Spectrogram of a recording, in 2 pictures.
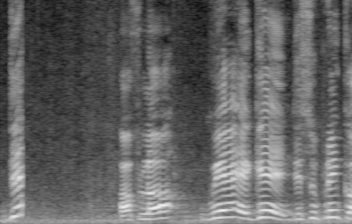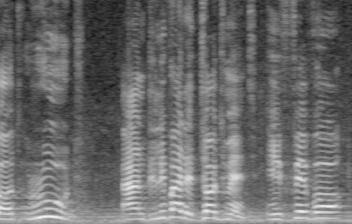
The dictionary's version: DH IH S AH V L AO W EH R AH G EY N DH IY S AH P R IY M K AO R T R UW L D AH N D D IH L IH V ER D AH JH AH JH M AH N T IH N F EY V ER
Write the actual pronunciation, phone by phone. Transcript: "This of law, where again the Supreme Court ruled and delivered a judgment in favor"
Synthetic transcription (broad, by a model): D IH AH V L AO W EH AH G EY N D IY S AH P R IY M K AO T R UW D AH N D D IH L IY V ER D AH JH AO JH M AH N T IH N F EY V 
